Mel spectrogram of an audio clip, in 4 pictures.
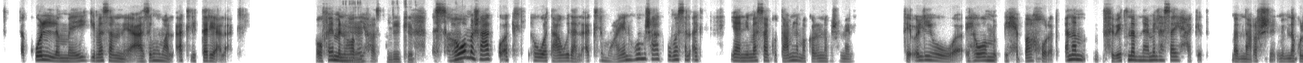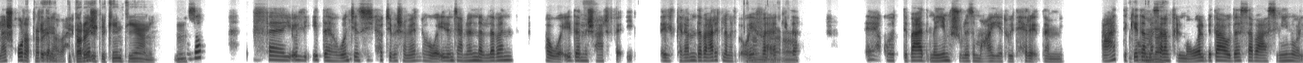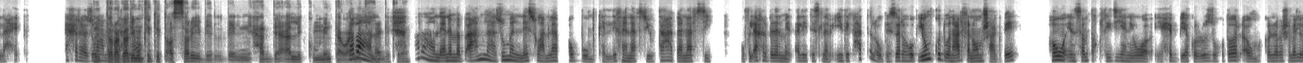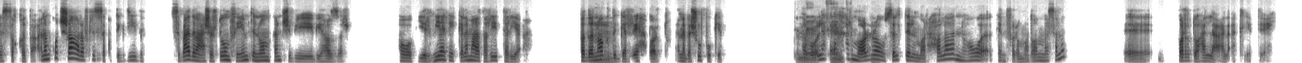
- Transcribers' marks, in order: tapping; in English: "comment"
- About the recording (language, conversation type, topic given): Arabic, podcast, إزاي تدي نقد من غير ما تجرح؟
